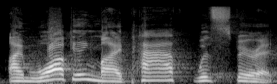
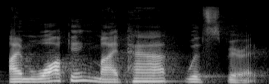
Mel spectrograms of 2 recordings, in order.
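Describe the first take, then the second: First: It is said with emphatic, exclaiming energy. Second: It is said in a plain, calm way.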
